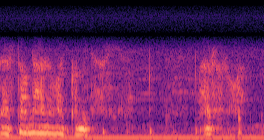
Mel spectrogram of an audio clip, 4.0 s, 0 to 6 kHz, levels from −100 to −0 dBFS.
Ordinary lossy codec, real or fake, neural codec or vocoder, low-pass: none; fake; vocoder, 44.1 kHz, 128 mel bands every 256 samples, BigVGAN v2; 5.4 kHz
